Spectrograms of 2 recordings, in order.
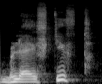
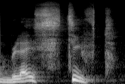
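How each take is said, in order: First: It is said in standard High German, with 'sh'. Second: It is said in the local dialect, with 's'.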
